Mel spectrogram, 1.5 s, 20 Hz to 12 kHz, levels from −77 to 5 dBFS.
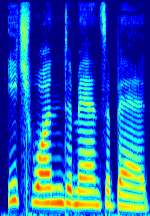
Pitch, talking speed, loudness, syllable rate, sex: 205 Hz, 200 wpm, -16 LUFS, 5.2 syllables/s, female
